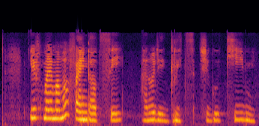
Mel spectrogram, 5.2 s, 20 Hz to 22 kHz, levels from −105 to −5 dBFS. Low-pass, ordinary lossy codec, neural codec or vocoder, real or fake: 19.8 kHz; AAC, 24 kbps; autoencoder, 48 kHz, 32 numbers a frame, DAC-VAE, trained on Japanese speech; fake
